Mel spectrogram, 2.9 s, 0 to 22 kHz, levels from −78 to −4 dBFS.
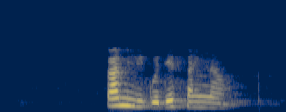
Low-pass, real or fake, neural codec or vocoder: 3.6 kHz; real; none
